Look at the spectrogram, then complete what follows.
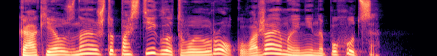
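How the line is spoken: Sighing. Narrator (Russian): вздохнула Митаюки Нэ

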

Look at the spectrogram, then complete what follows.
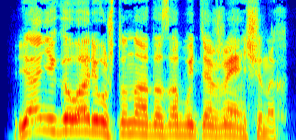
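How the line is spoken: Grumbled. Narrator (Russian): проворчал Одноглазый

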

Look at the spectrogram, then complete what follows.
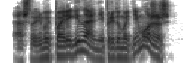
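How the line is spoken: Skeptical snort. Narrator (Russian): хмыкнул Креол

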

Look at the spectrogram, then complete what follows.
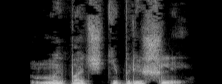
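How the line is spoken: Quiet. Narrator (Russian): тихо сказал охотник

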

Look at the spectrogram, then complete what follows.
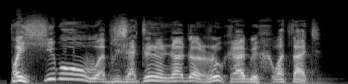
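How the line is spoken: Lisping shout. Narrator (Russian): закричал он шепеляво

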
